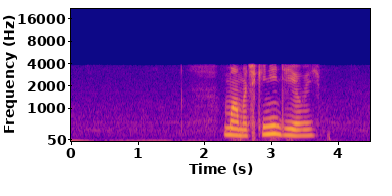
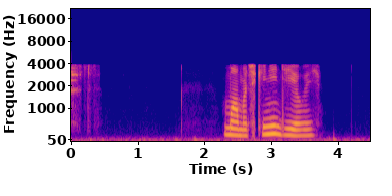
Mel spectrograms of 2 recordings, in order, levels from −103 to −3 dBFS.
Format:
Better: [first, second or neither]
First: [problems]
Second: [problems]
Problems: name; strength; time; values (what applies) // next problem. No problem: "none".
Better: first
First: none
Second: noise reduction (neural diffusion model UNIVERSE++)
